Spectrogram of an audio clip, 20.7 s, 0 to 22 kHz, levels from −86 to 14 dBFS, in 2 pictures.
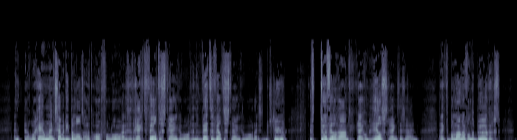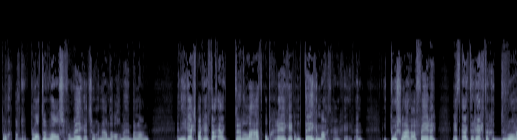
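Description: Repeated packet loss (robotic sound) occurs twice in this speech. From 5.29 to 6.22 s, packets kept going missing or arriving late, and each gap was bridged by extending the previous sound. Nearly half the stretch is patched this way, in about seventeen holes of up to 45 ms, before "te veel ruimte gekregen". It recurs from 9.66 to 10.89 s, between "de belangen van de" and "plat te walsen vanwege", about a third concealed. Both passages sound choppy, with pieces missing.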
